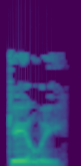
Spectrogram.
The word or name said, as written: galey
